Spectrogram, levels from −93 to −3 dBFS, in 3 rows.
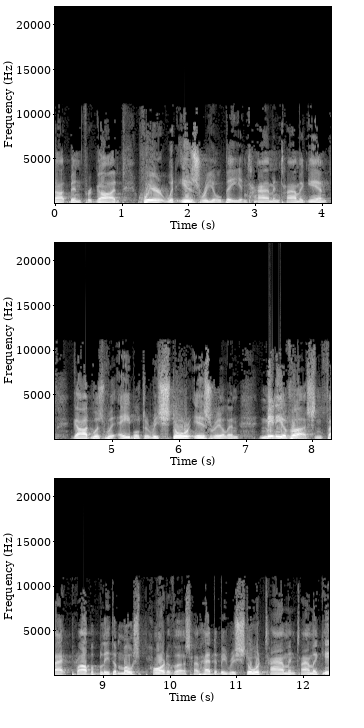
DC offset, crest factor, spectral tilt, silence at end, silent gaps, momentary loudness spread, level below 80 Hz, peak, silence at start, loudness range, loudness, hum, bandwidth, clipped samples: under 0.1%; 12 dB; -6.5 dB/octave; 0 s; none; 8 LU; -36 dBFS; 0 dBFS; 0 s; 3 LU; -12 LUFS; none; 11 kHz; under 0.1%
